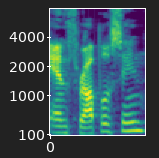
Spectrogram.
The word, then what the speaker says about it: Anthropocene: Oh, I say Anthropocene.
